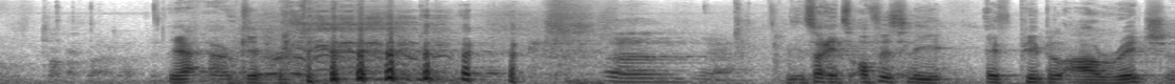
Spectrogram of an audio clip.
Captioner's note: laughs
